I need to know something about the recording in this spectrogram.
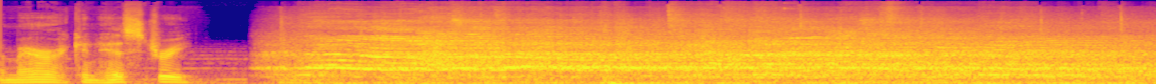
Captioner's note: men shouting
